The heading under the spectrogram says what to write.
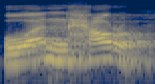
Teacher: واو نون زبر ون، را زبر حر، وانحر، نون پر جزم ہے تو یہاں غنہ نہیں ہوگا، اظہار ہوگا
